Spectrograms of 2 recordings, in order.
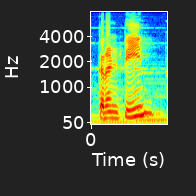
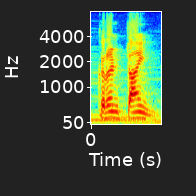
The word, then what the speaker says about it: quarantine: ہیں، if someone pronounce quarantine اور if someone pronounce quarantine, both ways are correct۔ ناظرین محترم، یہ جو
